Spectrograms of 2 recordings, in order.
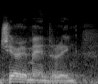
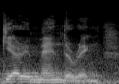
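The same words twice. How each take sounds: First: It begins with a soft J sound. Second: It begins with a hard G sound. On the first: It is the usual everyday pronunciation. The speaker calls it wrong. "rather than gerrymandering" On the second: It follows the original name it comes from. The speaker calls it right. "It should actually be called gerrymandering"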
